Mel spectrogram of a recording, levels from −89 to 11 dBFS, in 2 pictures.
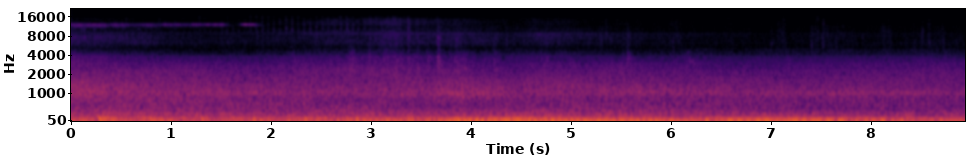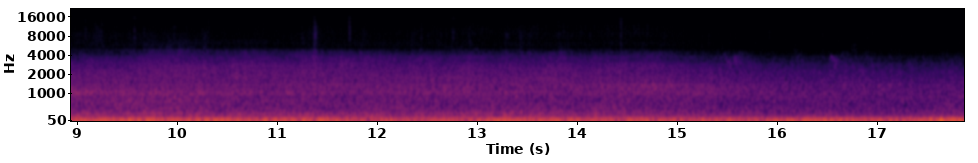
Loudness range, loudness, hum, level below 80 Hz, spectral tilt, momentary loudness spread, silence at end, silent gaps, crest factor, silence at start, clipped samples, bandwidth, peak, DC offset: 6 LU; -37 LUFS; none; -34 dBFS; -7 dB/octave; 8 LU; 0 s; none; 14 dB; 0 s; under 0.1%; 13.5 kHz; -18 dBFS; under 0.1%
